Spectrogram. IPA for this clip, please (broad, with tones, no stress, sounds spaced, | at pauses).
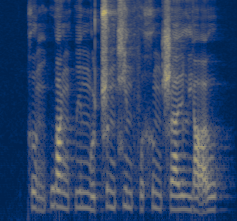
k ɤ̰˨˩ ŋ p w ɑ˥˩ ŋ p i˧˥ n̪ ṵ˨˩ ʈ͡ʂ ʊ˥˧ ŋ ɕ i˥˩ n f ɤ˩ x ʊ˥˩ ŋ ʂ a˧˥ ɪ̯ l j ɑ̰˨˩˦ ʊ̯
